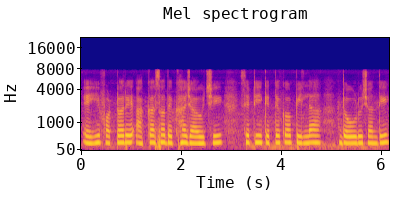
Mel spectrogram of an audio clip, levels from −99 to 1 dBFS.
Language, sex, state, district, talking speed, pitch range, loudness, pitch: Odia, female, Odisha, Nuapada, 95 wpm, 205-220 Hz, -14 LUFS, 215 Hz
